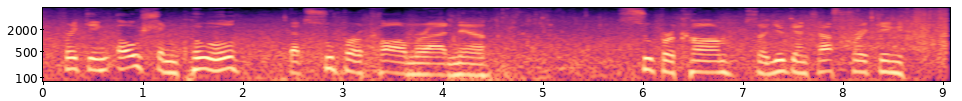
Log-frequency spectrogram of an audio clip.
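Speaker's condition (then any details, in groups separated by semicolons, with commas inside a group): No condition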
